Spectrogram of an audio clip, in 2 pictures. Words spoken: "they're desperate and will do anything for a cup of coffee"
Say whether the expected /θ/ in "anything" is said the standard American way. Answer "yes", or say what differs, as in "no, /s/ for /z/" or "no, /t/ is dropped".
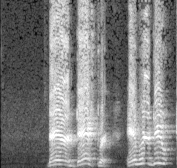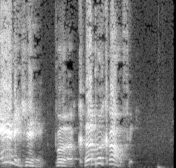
yes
